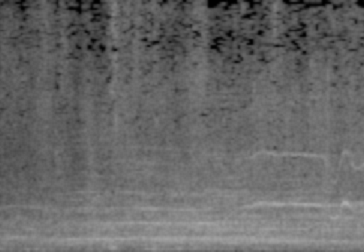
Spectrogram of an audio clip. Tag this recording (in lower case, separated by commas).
human group actions, crowd, cheering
